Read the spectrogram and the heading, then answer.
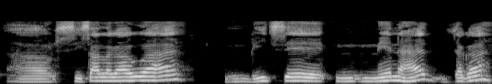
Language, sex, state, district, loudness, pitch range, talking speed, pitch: Hindi, male, Bihar, Sitamarhi, -14 LUFS, 140-180 Hz, 120 wpm, 160 Hz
